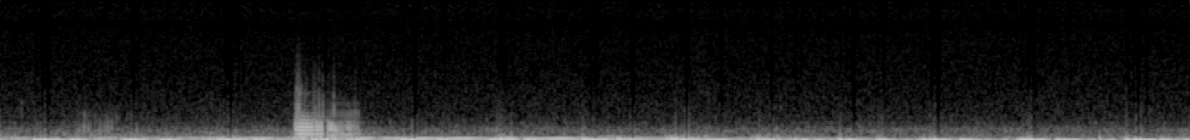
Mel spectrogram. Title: Heartbeat w/ Unintentional Stomach Growling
